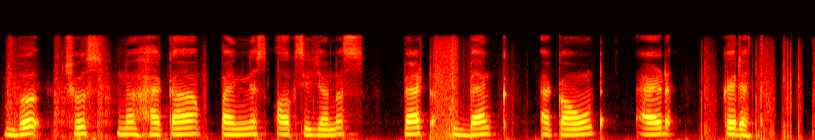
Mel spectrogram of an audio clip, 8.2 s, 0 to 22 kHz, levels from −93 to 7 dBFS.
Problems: none marked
